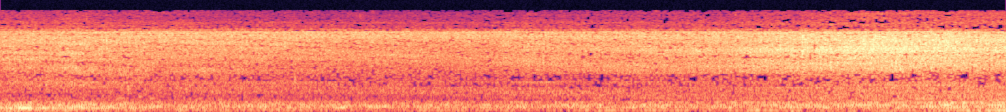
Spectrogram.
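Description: Steady outdoor background noise: a low rumble of traffic under an even hiss, growing slightly louder toward the end.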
